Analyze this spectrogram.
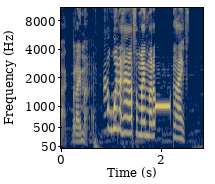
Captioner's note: beep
